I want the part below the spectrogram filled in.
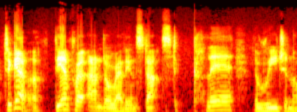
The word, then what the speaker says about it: Aurelian: Is it Aurelian? – It is Aurelian. – Yes, Aurelian. – Yeah. Or Aurelian. I don't know, I've always said Aurelian.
